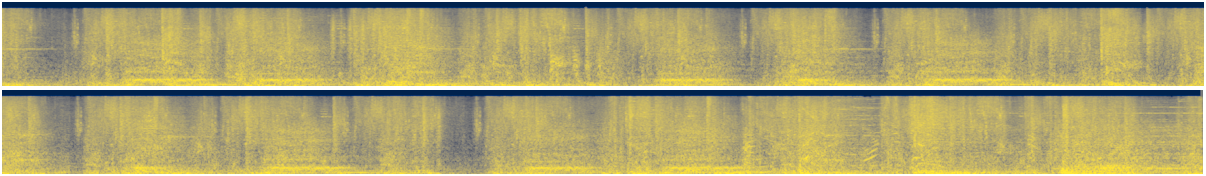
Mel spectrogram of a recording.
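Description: Game sword strikes and magic blasts clash in a fight.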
